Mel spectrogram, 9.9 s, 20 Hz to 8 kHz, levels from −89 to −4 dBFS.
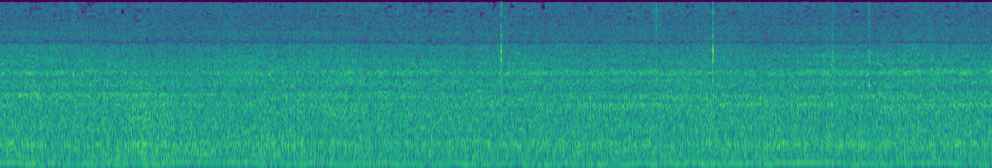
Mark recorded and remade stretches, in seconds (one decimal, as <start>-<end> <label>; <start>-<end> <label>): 0.0-1.7 remade; 1.7-2.5 recorded; 2.5-9.9 remade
